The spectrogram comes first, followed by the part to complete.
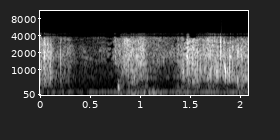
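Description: Faint handling noise: a few light clicks and rustles as fishing tackle is picked up beside a plastic tackle box, over a steady low background.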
